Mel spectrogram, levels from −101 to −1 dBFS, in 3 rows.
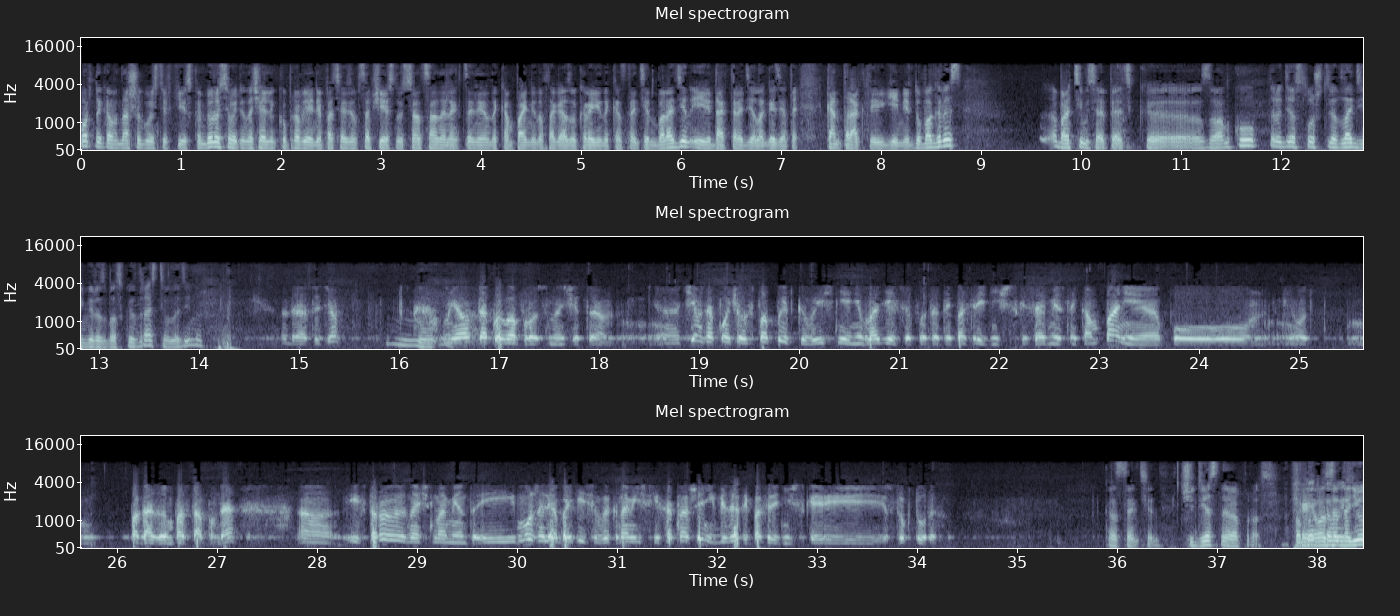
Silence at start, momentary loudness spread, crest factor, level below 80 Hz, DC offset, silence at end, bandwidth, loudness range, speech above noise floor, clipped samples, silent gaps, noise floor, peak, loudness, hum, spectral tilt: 0 s; 11 LU; 16 dB; -56 dBFS; under 0.1%; 0 s; 8.8 kHz; 5 LU; 34 dB; under 0.1%; none; -61 dBFS; -10 dBFS; -27 LUFS; none; -5 dB/octave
